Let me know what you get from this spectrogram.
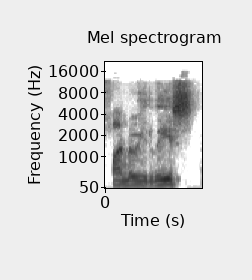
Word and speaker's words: Fando y Lis: It's called Fando y Lis. Fando E-Y, and then Lis is L-I-S.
